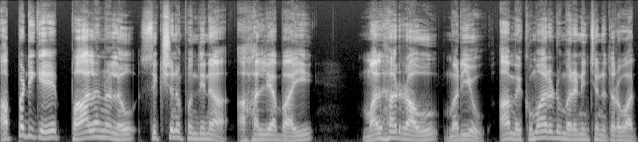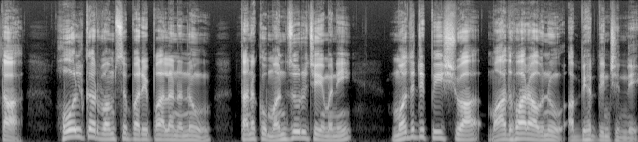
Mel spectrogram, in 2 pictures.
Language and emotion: Telugu, neutral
